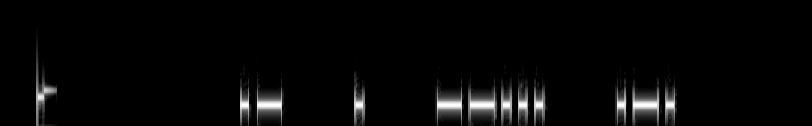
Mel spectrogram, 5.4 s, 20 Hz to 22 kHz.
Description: Morse code, heard as a keyed tone, about 22 wpm, spaced as for 12 wpm, 700 Hz. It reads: AE7R
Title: USA Call Signs - 3x Character Spacing - 22wpm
